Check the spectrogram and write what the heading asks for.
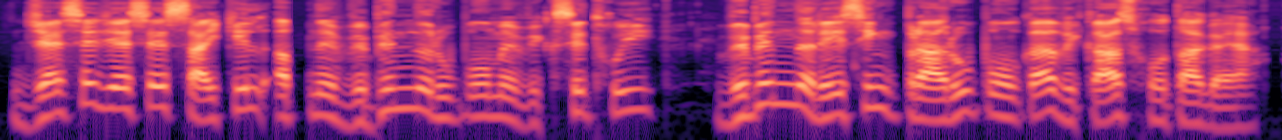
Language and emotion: Hindi, neutral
